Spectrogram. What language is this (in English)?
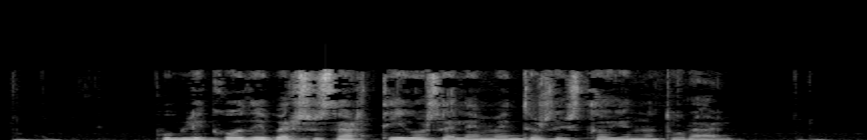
Galician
